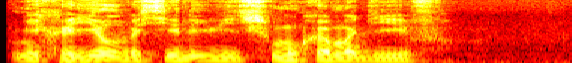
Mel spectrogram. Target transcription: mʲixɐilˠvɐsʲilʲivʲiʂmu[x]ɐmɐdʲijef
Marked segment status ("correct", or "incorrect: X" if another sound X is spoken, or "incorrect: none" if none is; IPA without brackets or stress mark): correct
